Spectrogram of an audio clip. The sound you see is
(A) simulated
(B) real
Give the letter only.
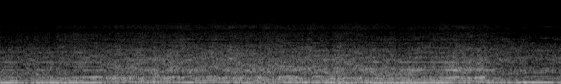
A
